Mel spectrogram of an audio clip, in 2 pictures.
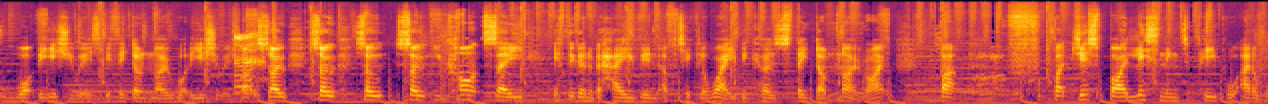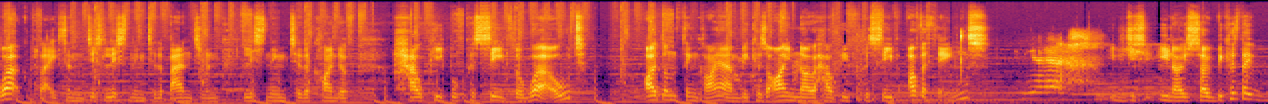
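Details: Adult woman who stammers, who also reports a vocal cord condition that sometimes stops her producing any sound and considers her stammer not that bad, speaking in a podcast interview: stuttering.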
